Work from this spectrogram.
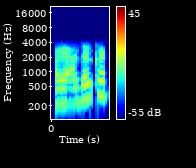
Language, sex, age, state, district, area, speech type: Bengali, female, 18-30, West Bengal, Dakshin Dinajpur, urban, conversation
